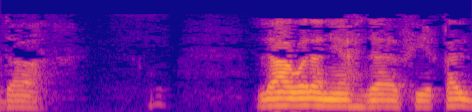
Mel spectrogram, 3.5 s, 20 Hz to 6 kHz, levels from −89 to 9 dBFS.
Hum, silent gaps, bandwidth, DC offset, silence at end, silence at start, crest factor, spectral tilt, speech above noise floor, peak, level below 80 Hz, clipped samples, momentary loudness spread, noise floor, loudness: none; none; 4.4 kHz; under 0.1%; 0 s; 0 s; 18 dB; -11.5 dB/octave; 46 dB; -2 dBFS; -62 dBFS; under 0.1%; 15 LU; -63 dBFS; -17 LUFS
